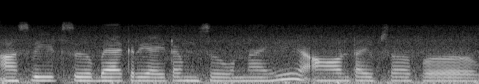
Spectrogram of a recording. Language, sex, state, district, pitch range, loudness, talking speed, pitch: Telugu, female, Andhra Pradesh, Sri Satya Sai, 160-175 Hz, -17 LUFS, 115 wpm, 170 Hz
